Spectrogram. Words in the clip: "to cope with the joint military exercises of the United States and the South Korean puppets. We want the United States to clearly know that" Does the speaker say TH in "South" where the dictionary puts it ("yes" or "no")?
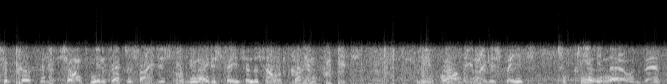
yes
